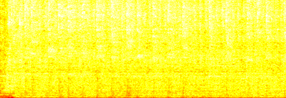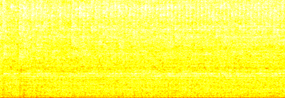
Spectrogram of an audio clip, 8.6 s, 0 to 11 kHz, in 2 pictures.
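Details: 10 HP Tecumseh Yard Machines snow blower, long unused and under repair: on full choke and primed, it catches almost instantly on a second start attempt and settles into a steady, busy idle with no stumbling; a healthy cold start.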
